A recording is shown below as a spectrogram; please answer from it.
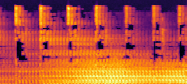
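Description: Karplus-Strong synthesis from an Intellijel Rainmaker eurorack module's comb resonator. Short white-noise bursts from its ping trigger repeat about three times a second, each plucking a string-like pitched tone. With the comb feedback raised, the tone sustains and swells into a steady, louder ringing note.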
